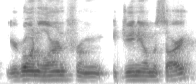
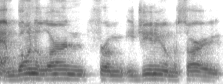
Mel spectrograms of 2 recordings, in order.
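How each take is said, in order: First: Rising tune on "Eugenio Massari"; incredulous question. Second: Falling tune on "Eugenio Massari"; matter-of-fact statement. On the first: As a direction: echo it back, lifting "Eugenio Massari" into a question. Italians echo his plan, doubting. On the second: States his plan to the Italians. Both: Retold or imitated.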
